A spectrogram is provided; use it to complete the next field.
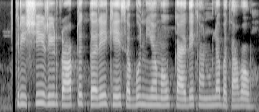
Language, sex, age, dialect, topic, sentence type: Chhattisgarhi, female, 25-30, Central, banking, question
